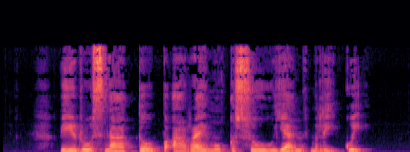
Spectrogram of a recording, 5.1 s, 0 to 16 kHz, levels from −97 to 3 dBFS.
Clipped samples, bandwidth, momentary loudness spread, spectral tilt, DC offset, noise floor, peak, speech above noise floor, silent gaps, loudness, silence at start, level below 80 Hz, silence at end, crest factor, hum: under 0.1%; 11.5 kHz; 9 LU; -4.5 dB/octave; under 0.1%; -60 dBFS; -4 dBFS; 37 dB; none; -23 LUFS; 0.75 s; -62 dBFS; 0.6 s; 20 dB; none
